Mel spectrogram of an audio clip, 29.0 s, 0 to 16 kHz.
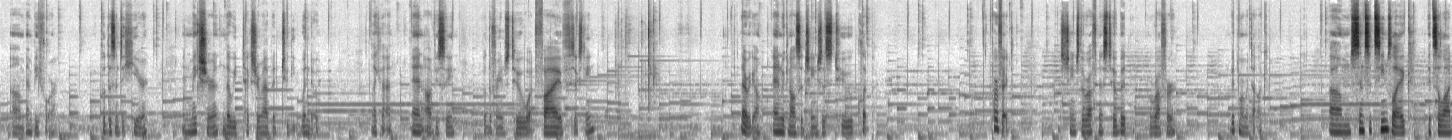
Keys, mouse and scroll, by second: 0.9 click, 1.5 click, 3.0 click, 3.2 middle click, 3.9 ctrl+t, 4.2 middle click, 5.6 click, 7.8 middle click, 8.7-13.3 drag, 15.1 middle click, 15.5 middle click, 16.1-17.6 drag, 18.3 click, 19.3 click, 20.1 middle click, 20.9-23.4 drag, 23.8-25.0 drag, 26.3 click, 27.0 click, 28.2 shift+click.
